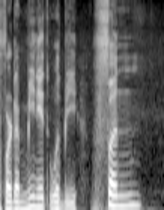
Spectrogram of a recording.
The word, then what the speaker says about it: 分: Okay, and the pronunciation for the minute would be 分, 分, 分.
